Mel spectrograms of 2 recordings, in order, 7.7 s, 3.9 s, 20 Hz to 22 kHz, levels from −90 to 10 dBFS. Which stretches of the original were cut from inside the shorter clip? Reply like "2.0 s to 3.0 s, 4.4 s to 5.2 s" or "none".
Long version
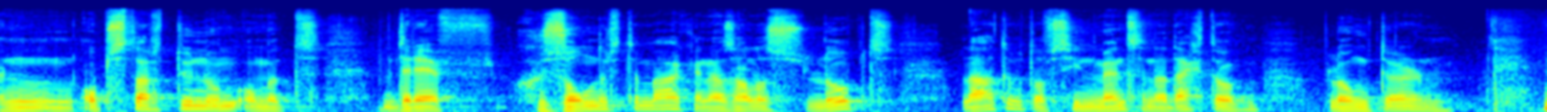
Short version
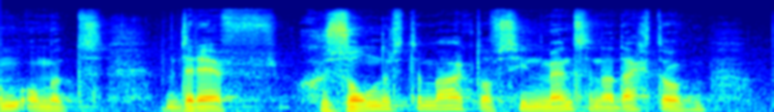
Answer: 3.4 s to 5.1 s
